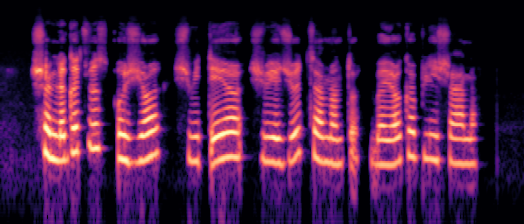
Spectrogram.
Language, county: Lithuanian, Šiauliai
